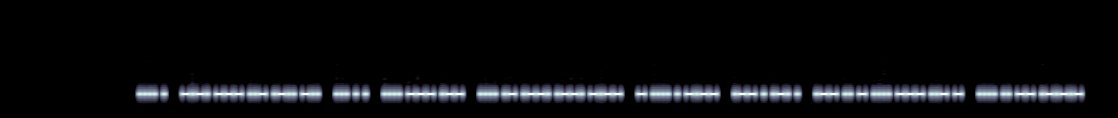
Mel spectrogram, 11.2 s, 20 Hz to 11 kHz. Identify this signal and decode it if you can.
Morse code, heard as a keyed tone, about 52 wpm, 700 Hz. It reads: HE COULD SEE HOW HAPPY THEY WERE WITHOUT HIM.
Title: Sentences from Top 1000 Words - Review Part 3 - 50wpm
